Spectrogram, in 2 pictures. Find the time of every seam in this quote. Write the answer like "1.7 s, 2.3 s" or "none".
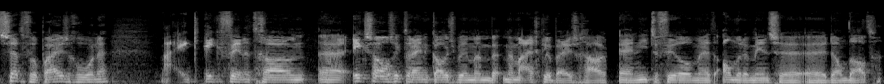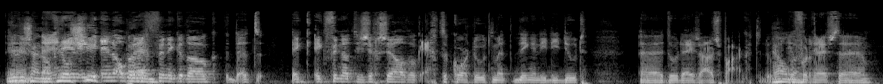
6.0 s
